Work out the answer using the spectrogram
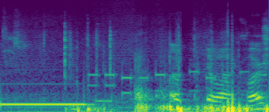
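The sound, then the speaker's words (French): Telephone number being dialed to set up a call line during a radio show, heard as a steady tone followed by a few short, clear electronic beeps, with voices talking over them. “Vas-y, je te laisse composer le numéro. On met en place la ligne.”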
